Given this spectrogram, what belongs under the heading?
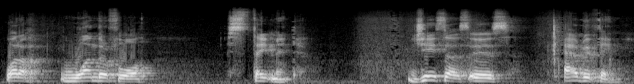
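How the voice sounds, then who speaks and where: A man's voice: fairly high pitch, slow pace, a little mellow. A male pastor preaching emphatically, repeating phrases and asking the listener direct questions. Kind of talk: sermon. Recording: echoey room.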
